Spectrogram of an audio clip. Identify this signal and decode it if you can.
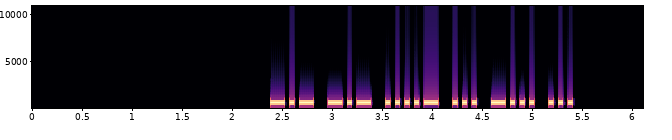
Morse code, heard as a keyed tone, about 25 wpm, 700 Hz. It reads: KK4SBS
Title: USA Call Signs - 6 Characters - Repeated 3x - 25wpm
